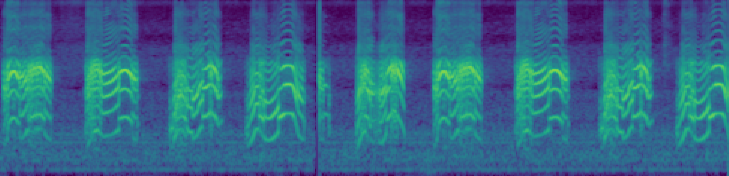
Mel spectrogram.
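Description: A fox gives a steady series of hoarse, wavering barks, about two per second.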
